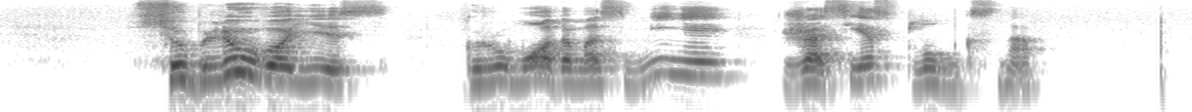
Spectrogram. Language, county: Lithuanian, Vilnius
